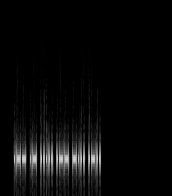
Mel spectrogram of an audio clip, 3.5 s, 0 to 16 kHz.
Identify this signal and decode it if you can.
Morse code, heard as a keyed tone, about 41 wpm, 700 Hz. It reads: WA5WBL
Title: USA Call Signs - 6 Characters - Repeated 3x - 45wpm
